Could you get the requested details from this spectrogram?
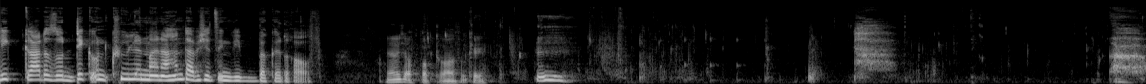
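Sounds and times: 
speech: 0.0 - 3.3, 3.9 - 5.8
person gulping beer from a cool bottle: 4.1 - 11.4
breathy exhales after drinking beer: 11.1 - 11.4.

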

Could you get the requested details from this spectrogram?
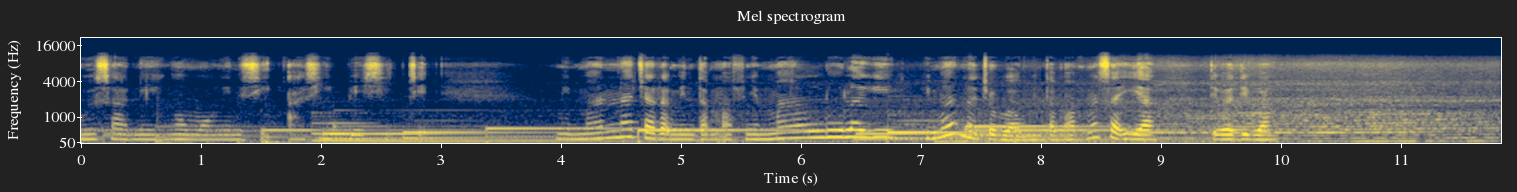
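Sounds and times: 
speech: 0.0 - 10.2
motorcycle engine droning at night: 6.0 - 11.8.

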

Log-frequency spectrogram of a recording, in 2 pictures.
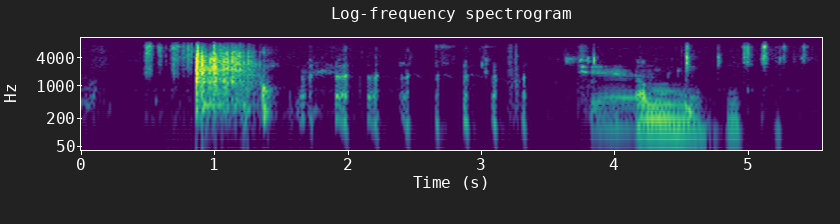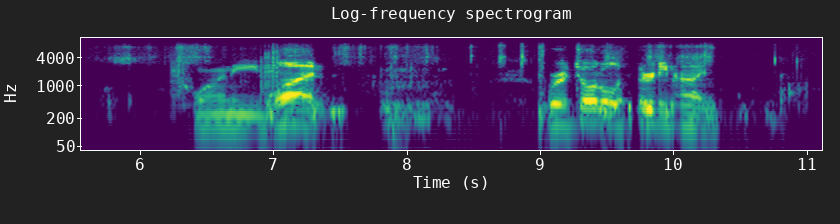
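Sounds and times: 
dice rattling across a hard tabletop: 0.5 - 1.4
laughter: 1.6 - 3.4
speech: 5.0 - 5.3, 6.4 - 8.2, 9.0 - 10.4.

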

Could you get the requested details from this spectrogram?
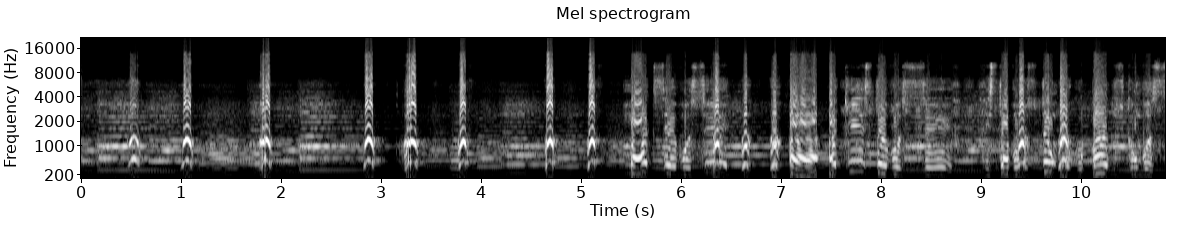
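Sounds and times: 
dog barking in greeting: 0.5 - 1.2, 2.8 - 4.0, 4.6 - 5.2, 6.3 - 7.2
speech: 5.6 - 10.8.

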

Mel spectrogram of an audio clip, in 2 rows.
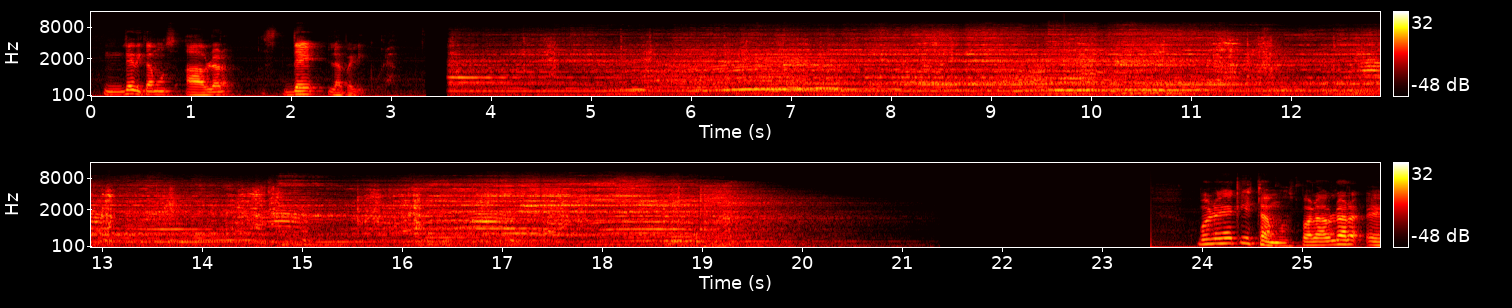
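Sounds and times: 
speech: 0.1 - 2.8, 24.1 - 25.7
layered metallic tones: 3.6 - 19.4
dense grinding industrial drone: 3.6 - 20.4
ominous horror film score: 3.6 - 21.4.

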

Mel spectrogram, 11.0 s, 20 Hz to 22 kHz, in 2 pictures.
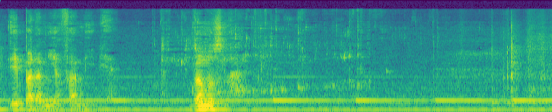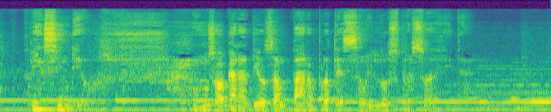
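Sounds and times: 
steady low electrical hum: 0.0 - 11.0
speech: 0.1 - 1.2, 1.9 - 2.6, 5.8 - 10.1
water being poured into a glass: 1.5 - 4.2.

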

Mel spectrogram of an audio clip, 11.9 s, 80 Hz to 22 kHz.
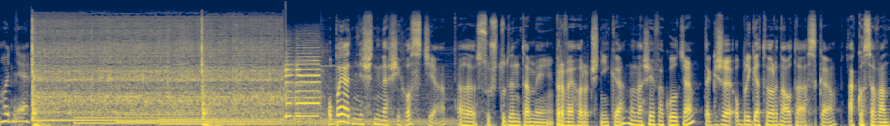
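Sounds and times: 
speech: 0.0 - 1.2, 4.3 - 11.8
sharp knock: 0.4 - 1.8, 2.6 - 3.8
car horns honking on a busy street: 2.6 - 4.8
higher, brighter horn: 3.8 - 4.8.

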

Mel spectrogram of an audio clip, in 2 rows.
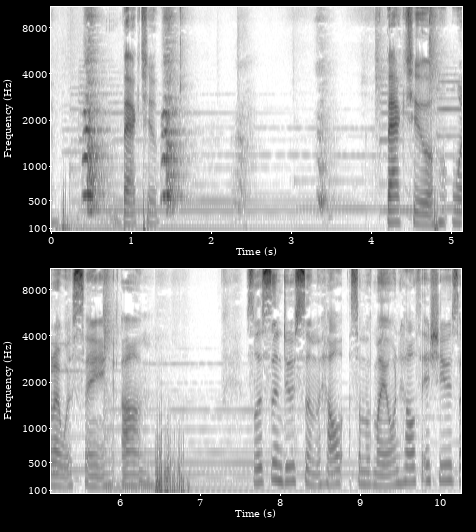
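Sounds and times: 
dog barking: 0.4 - 0.8, 1.4 - 2.6, 3.3 - 3.6
dog yipping: 0.4 - 0.8, 1.4 - 1.7, 2.3 - 2.5, 3.3 - 3.6
speech: 0.9 - 1.7, 4.2 - 6.7, 7.6 - 10.2.

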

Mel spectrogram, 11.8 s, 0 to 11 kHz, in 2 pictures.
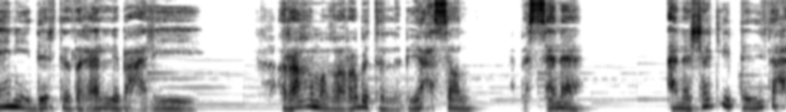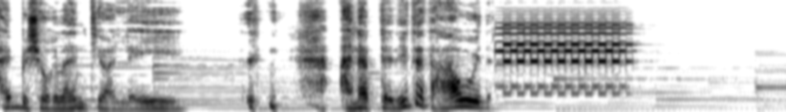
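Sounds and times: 
speech: 0.1 - 9.9
landline telephone ringing with a trilling electronic bell: 9.6 - 10.8.

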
